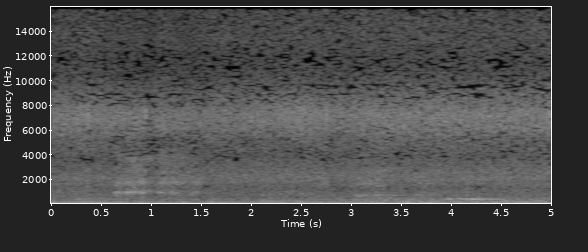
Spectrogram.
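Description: Heavy rain falling steadily onto wet paving, a constant even hiss.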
